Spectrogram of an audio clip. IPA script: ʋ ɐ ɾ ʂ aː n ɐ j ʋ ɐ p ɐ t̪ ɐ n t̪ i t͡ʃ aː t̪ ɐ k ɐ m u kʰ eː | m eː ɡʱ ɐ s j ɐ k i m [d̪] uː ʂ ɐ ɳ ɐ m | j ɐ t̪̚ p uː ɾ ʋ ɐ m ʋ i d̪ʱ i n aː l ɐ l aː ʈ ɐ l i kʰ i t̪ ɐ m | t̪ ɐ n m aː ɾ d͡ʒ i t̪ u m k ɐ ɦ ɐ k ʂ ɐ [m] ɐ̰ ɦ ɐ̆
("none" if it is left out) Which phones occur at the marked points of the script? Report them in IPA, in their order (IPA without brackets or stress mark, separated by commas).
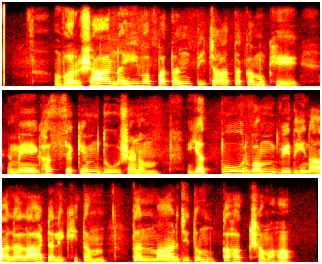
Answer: d̪, m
